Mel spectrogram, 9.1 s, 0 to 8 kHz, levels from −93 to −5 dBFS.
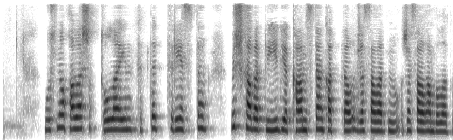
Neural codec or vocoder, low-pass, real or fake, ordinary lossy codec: codec, 16 kHz, 1.1 kbps, Voila-Tokenizer; 7.2 kHz; fake; AAC, 32 kbps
